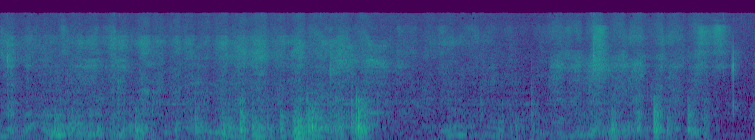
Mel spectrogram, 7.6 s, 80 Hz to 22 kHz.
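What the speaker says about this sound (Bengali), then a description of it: "ফাইনাল যেটা বেরোলো এটা এখানে লিখে রাখি" Pen writing on paper during a Class 8 mathematics lesson on cubes, a steady scratchy rubbing with short strokes and pauses, close and fairly quiet, with no talk.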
